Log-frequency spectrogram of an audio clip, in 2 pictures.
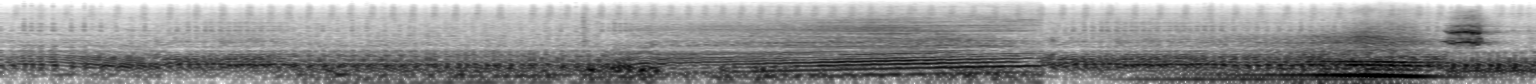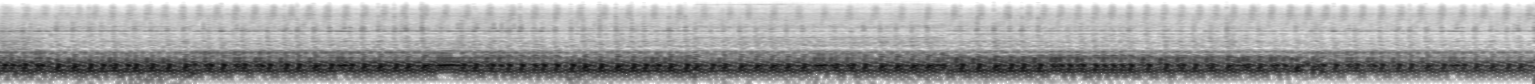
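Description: Suzuki motorcycle engine running steadily while riding, its pitch rising as it speeds up about a third of the way through, with a louder surge near the middle before it settles back to an even drone.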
